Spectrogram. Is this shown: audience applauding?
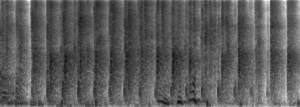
yes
